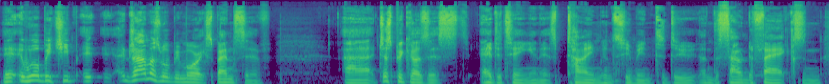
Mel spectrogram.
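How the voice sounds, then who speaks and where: A man giving casual, off-the-cuff commentary in a halting, rambling way, often breaking off to rephrase. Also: fairly low pitch, no room sound, clean studio sound. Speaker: online commentator, former broadcast worker.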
